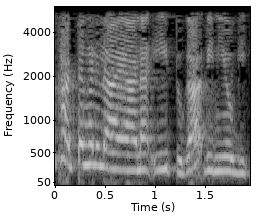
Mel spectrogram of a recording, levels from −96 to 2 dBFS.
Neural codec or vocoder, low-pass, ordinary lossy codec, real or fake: none; 5.4 kHz; none; real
